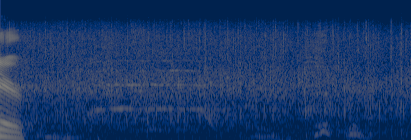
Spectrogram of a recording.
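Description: A church congregation applauding, faint and steady, with a brief faint shout about three seconds in.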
